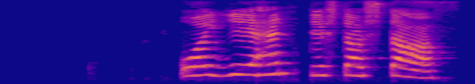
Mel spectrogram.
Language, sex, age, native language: Icelandic, male, 9, Icelandic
